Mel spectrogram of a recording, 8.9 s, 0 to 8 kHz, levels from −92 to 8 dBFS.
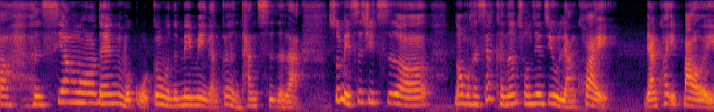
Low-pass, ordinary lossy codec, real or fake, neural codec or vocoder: none; none; real; none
